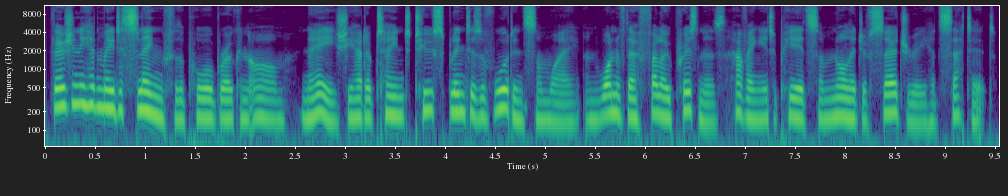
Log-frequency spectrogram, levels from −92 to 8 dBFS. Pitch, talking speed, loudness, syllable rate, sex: 170 Hz, 220 wpm, -20 LUFS, 5.9 syllables/s, female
